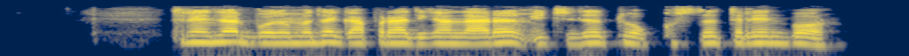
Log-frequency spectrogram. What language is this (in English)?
Uzbek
